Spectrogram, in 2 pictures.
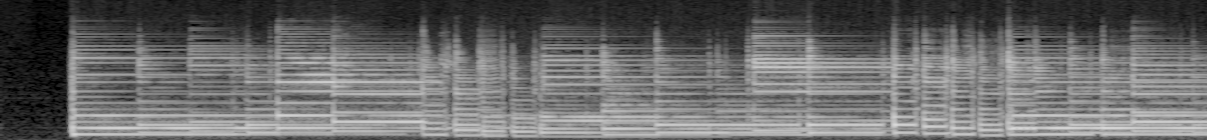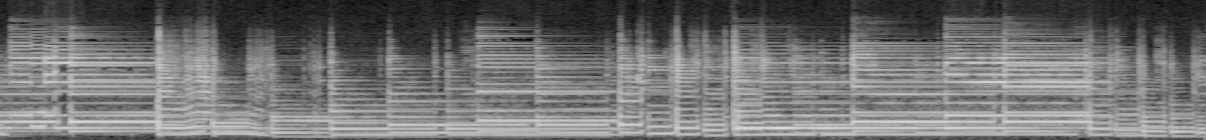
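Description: An electric guitar plays a melodic, chorus-tinged rock intro of ringing chords and picked notes, steady and up close throughout, with no singing or talking.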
